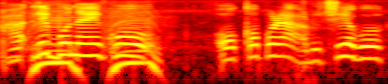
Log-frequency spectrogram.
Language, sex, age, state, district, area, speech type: Nepali, female, 18-30, West Bengal, Kalimpong, rural, spontaneous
